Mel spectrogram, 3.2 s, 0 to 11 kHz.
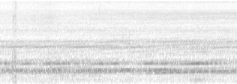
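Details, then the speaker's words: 1985 Plexus P/20 UNIX computer MFM hard drive: steady whine climbs slowly as platters spin up, no head clicks or seeks heard; spin-up with no head-loading sound, heads possibly stuck. "okay so obviously it's spinning properly but I was expecting more head activity sounds and it doesn't sound like it's doing it anything"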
